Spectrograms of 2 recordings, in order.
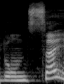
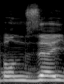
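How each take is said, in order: First: The middle consonant is a hissing s sound. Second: The middle consonant is a buzzing z sound. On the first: The speaker calls it right. "mais bonsaï, il n'y a pas de Z en japonais" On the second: The speaker calls it wrong. "on ne dit pas bonsaï"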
